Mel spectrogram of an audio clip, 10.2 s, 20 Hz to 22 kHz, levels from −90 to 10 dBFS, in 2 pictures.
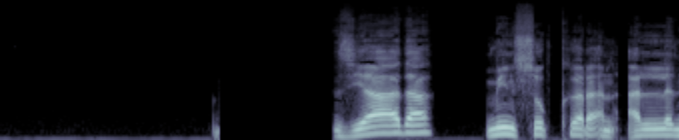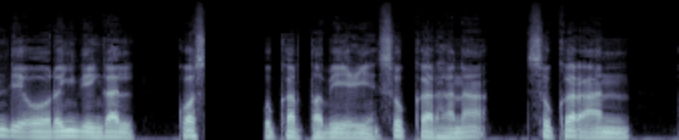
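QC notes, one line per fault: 1.64 to 2.53 s, stream reconnect: the stream drops out for about 0.84 s of silence while the player re-establishes the connection, then a fresh decoder picks up mid-stream, so the audio resumes roughly half a second later than where it broke off, landing on "ziada min sukuran ala" with a faded-in onset.
6.62 to 7.11 s, stream reconnect: a second connection break leaves about 0.44 s of silence before the player reconnects and restarts decoding; playback rejoins the stream roughly a third of a second further on, so a short stretch of speech is skipped and the return fades in.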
